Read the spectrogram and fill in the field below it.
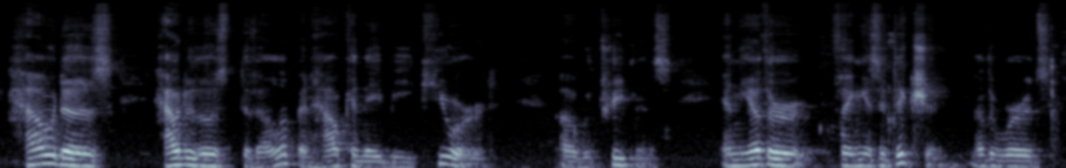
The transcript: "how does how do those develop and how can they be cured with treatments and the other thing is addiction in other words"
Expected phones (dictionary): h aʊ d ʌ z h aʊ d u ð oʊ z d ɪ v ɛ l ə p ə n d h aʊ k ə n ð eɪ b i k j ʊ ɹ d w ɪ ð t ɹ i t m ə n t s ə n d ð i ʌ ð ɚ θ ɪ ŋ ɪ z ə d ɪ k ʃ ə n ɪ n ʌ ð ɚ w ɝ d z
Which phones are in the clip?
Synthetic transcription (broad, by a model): h aʊ d ʌ z h aʊ d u ð oʊ z d ɪ v ɛ l ə p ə n h aʊ k ə n ð eɪ b i k j ʊ ɹ d w ɪ ð t ɹ i t m ə n t s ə n ð i ʌ ð ɚ θ ɪ ŋ ɪ z ə d ɪ k ʃ ə n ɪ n ʌ ð ɚ w ɝ d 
